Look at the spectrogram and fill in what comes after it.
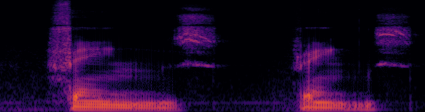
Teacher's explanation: the S is making a zebra sound Z but it's soft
